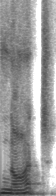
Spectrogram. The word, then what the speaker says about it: naught: word that i just said is not it's pronounced not and it is the word that represents this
